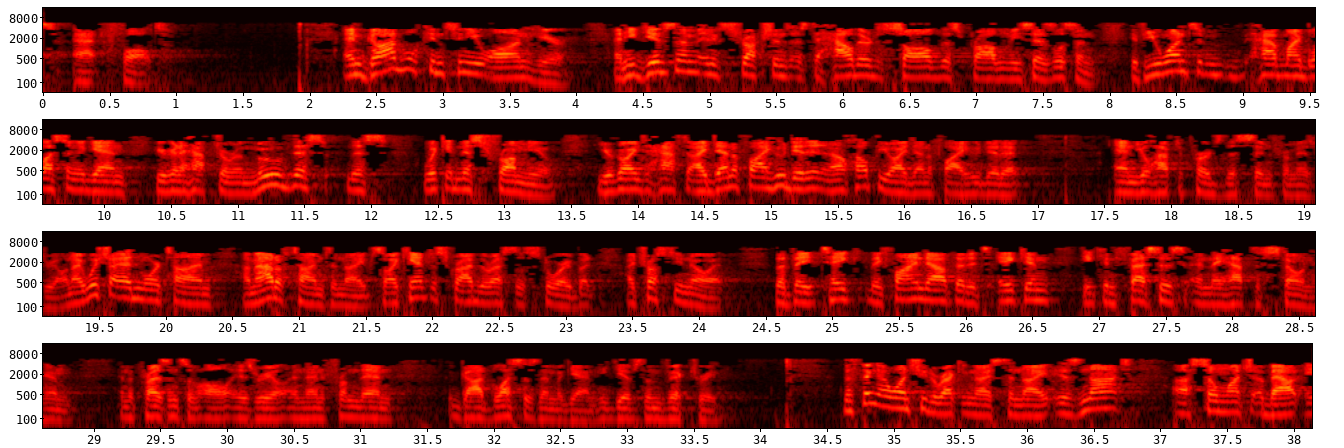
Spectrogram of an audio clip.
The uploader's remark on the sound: This sermon was recorded om 6/06/10 in the evening service.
